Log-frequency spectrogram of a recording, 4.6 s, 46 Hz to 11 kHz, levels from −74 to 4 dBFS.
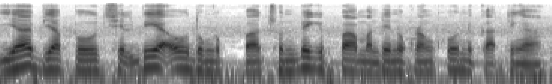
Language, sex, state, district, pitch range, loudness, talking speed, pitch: Garo, male, Meghalaya, West Garo Hills, 100-120 Hz, -18 LUFS, 105 wpm, 110 Hz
